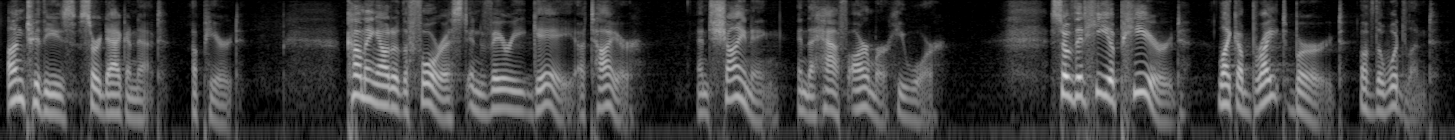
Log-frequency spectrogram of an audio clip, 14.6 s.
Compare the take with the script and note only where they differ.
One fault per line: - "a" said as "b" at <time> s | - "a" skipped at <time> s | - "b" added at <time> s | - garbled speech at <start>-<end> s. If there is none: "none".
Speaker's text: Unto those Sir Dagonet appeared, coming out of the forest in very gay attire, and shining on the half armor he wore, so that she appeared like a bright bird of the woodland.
- "those" said as "these" at 0.4 s
- "on" said as "in" at 8.0 s
- "she" said as "he" at 10.9 s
